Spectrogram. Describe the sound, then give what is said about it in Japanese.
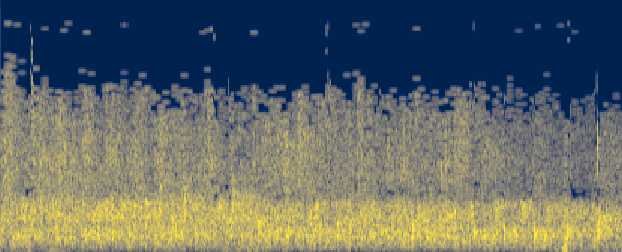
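A crowd at an annual conference applauds steadily for about six seconds, applauding once more for a person who worked hard, a dense, even wash of many hands clapping at a fairly loud, constant level with no voices over it. “皆様本当に、ね、この人本当に頑張りましたので、もう一度拍手を。”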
